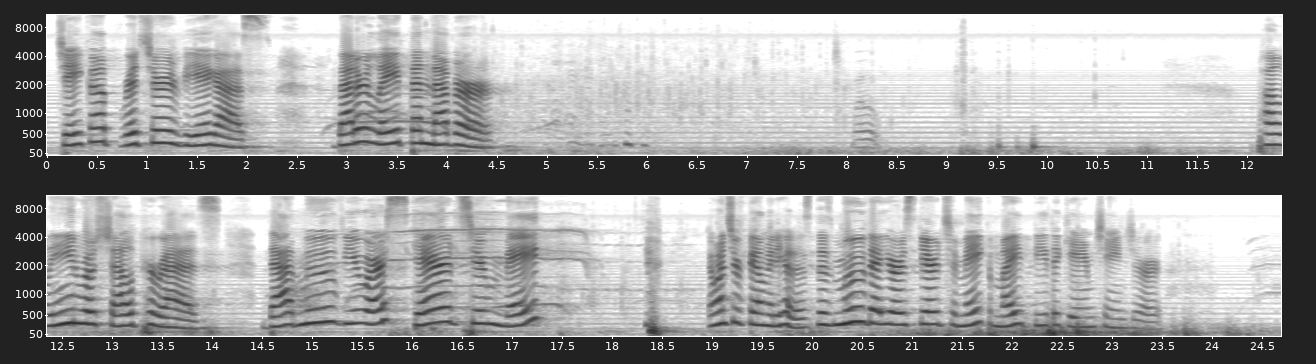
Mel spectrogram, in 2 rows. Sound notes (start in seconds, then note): 3.7 everybody clapping; 4.8 audience cheering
